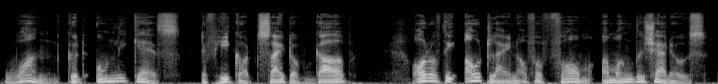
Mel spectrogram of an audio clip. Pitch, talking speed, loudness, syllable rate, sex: 105 Hz, 165 wpm, -19 LUFS, 4.3 syllables/s, male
